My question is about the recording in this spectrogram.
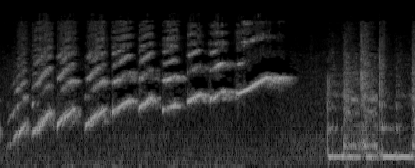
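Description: Rapid string of short upward-chirping electronic tones, about six a second, climbing steadily in pitch for about three seconds and then stopping. A moment later a pulsing, beeping synth tone pattern starts.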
